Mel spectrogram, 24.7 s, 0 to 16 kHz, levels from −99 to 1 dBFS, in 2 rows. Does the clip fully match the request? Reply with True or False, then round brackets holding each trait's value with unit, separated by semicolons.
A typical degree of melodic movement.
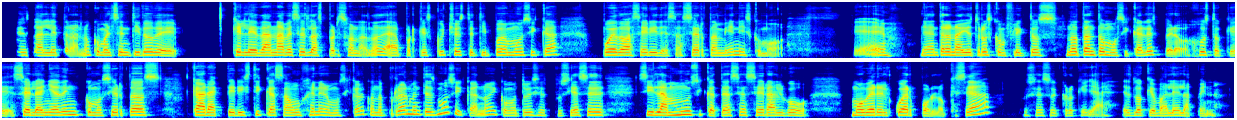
False (2.2 semitones)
